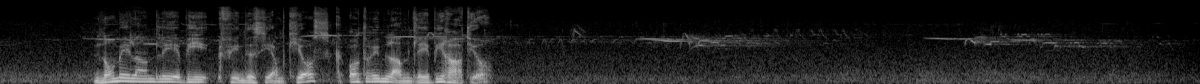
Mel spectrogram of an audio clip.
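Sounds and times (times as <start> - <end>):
outdoor background hiss: 0.0 - 12.0
songbirds chirping and trilling: 0.0 - 12.0.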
